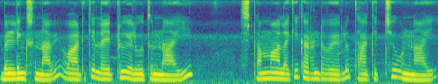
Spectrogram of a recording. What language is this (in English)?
Telugu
